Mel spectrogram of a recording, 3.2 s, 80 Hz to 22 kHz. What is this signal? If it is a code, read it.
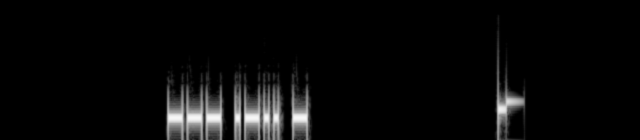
Morse code, heard as a keyed tone, about 50 wpm, 700 Hz. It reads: OLT
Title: Multi-letter Phonemes Quick Fire 50wpm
